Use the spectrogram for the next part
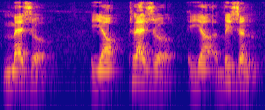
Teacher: ज एक voiced sound है और ज को वैसे ही बोलना चाहिए जैसे हम लोग श बोलते हैं, वैसे ही मुंह के अंदर सिचुएशन करके बोलेंगे ज. और ये एग्जाम्पल्स हैं जैसे इन वर्ड्स में पढ़ेंगे इनको, मेजर या प्लेजर या विजन, तो ज भी एक सिबिलेंट साउंड है.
